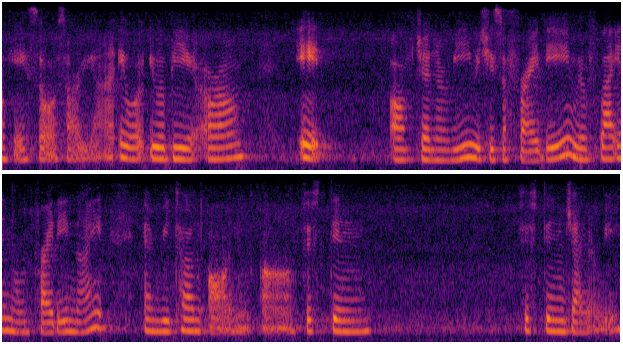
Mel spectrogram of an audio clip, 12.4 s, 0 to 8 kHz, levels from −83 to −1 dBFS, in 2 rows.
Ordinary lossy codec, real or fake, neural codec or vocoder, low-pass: Opus, 16 kbps; real; none; 7.2 kHz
